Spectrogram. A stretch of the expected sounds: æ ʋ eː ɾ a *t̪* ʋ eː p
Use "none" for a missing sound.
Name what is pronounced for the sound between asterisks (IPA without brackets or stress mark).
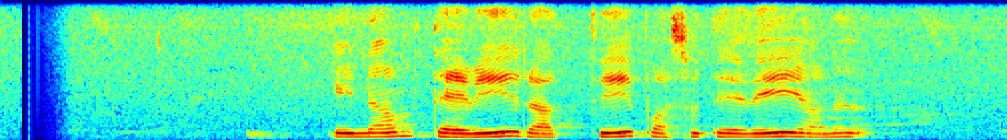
t̪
